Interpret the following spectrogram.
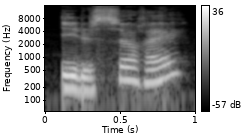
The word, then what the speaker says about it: serait: Il serait, final T not pronounced.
